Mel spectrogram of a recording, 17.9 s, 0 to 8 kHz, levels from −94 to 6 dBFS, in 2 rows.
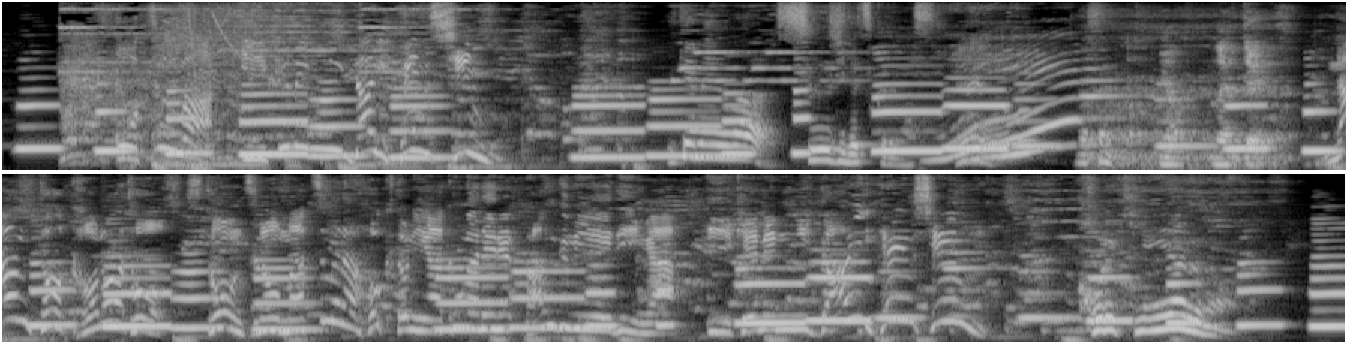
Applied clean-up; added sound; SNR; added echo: classical method log-MMSE.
